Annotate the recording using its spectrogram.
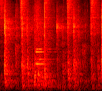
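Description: Tap shoes striking a wooden tap board in tap dance: sharp, unevenly spaced taps several times a second.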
